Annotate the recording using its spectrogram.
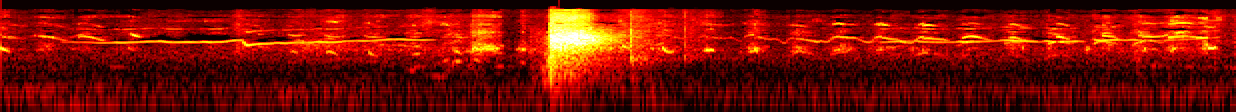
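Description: A high, warbling, bird-like whistle that trills and wavers, broken about three seconds in by one short, loud burst of noise.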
